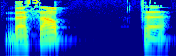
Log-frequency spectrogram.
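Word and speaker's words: بسطت: ما دیگه نمیتونیم بگیم بسط ت یعنی ت رو مشدد کنیم، اما به این شکل باید بگیم بسط ت، بسط ت، یعنی اون درشتی تا صفتش یه مقداری اثرش باقی میمونه.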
